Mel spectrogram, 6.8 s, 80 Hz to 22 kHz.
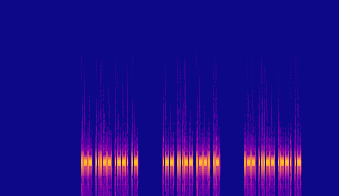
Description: Morse code, heard as a keyed tone, about 49 wpm, 700 Hz. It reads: W3PA W3PA W3PA
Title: USA Call Signs - 4 Characters - Repeated 3x - 50wpm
